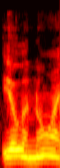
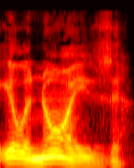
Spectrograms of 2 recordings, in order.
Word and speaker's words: Illinois: I've learned how to uh by going to these different places, I've learned how to pronounce it. It's like before we moved to Illinois, I would say Illinois, right?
